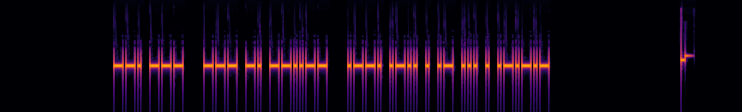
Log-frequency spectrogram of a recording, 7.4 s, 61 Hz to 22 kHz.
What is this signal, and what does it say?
Morse code, heard as a keyed tone, about 40 wpm, 700 Hz. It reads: GO ON, PLEASE.
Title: Sentences from Top 1500 Words 40wpm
